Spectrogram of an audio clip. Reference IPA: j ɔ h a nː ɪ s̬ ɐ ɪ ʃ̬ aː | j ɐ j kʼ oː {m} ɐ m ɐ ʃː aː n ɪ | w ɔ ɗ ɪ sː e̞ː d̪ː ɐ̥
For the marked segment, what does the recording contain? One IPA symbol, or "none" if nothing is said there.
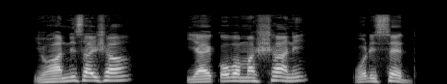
b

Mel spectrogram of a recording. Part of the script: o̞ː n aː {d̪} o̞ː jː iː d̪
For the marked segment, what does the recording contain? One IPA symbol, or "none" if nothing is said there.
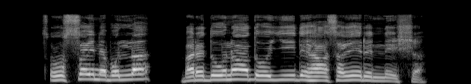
d̪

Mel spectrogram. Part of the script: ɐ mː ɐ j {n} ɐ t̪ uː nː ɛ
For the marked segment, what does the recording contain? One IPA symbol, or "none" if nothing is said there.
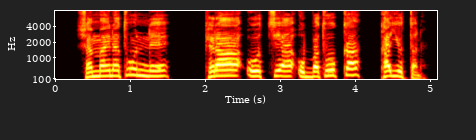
n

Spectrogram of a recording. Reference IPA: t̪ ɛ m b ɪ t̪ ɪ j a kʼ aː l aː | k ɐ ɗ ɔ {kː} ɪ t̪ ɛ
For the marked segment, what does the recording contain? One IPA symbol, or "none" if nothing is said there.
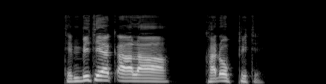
pː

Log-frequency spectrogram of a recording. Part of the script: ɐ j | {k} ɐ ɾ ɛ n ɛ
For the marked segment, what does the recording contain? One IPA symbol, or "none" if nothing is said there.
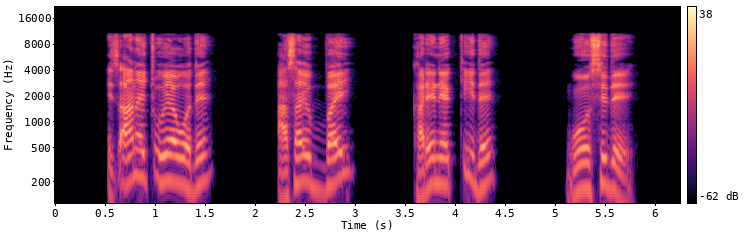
k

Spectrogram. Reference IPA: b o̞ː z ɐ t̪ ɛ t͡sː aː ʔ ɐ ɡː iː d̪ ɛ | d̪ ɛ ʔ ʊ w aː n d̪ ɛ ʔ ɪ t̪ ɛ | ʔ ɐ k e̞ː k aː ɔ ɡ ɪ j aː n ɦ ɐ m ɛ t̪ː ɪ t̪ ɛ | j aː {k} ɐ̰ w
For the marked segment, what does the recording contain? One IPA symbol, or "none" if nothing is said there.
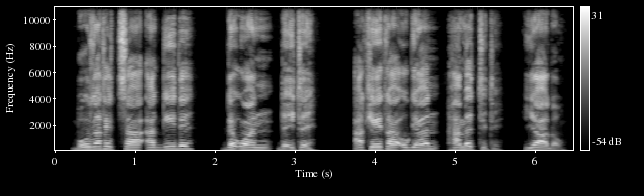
ɡ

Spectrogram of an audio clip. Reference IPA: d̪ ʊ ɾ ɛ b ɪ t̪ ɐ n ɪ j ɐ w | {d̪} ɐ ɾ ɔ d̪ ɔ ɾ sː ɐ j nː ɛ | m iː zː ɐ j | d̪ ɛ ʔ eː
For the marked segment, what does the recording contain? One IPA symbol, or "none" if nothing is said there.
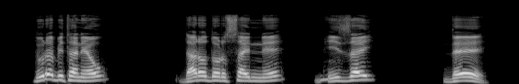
d̪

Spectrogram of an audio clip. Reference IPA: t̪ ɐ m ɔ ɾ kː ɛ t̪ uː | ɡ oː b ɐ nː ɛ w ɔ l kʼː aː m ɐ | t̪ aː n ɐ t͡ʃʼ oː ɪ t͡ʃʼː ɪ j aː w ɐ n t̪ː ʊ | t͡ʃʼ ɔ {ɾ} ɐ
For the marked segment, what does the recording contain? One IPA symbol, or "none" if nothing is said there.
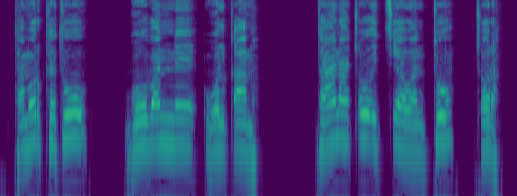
ɾ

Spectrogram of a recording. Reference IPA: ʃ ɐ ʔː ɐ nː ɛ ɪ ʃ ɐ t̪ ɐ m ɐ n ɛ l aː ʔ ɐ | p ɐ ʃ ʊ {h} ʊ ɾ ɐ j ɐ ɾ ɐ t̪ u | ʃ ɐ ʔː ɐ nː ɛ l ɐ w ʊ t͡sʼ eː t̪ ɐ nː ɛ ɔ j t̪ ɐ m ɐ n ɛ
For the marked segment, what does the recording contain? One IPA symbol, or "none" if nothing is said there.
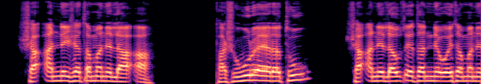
h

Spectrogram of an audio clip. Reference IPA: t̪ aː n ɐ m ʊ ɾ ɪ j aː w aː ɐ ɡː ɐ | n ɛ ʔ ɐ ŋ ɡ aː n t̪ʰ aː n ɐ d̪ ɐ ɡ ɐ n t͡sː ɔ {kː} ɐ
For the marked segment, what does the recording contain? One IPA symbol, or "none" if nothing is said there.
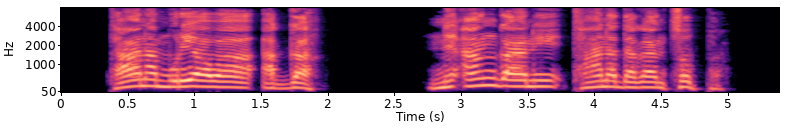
pː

